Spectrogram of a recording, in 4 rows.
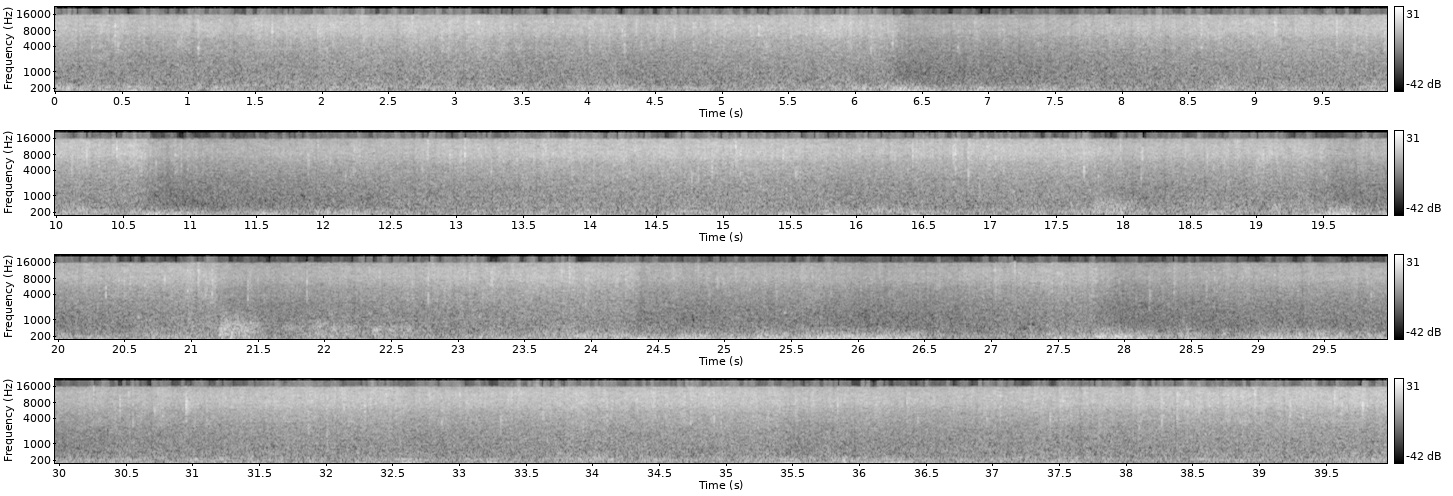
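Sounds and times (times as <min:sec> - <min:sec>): heavy rain: 0:00.0 - 0:39.9
rolling thunder rumbles: 0:08.7 - 0:26.7, 0:27.4 - 0:31.7.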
